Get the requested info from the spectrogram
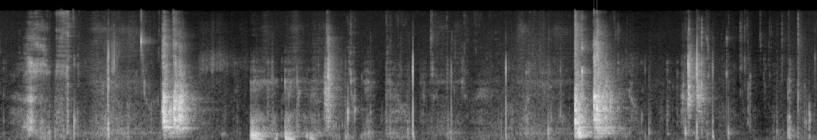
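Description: Close-miked eating sounds: a man chewing and smacking on mussels in irregular wet bursts, with scattered clicks from handling the shells.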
